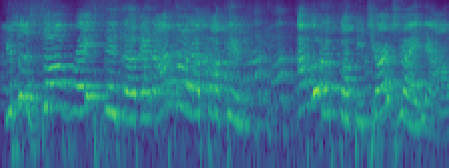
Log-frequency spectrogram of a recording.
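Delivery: high-pitched, indignant comic rant; mock outrage. Comedian ranting about church on a day off, high mock outrage. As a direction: protest far up in pitch, exasperated.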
